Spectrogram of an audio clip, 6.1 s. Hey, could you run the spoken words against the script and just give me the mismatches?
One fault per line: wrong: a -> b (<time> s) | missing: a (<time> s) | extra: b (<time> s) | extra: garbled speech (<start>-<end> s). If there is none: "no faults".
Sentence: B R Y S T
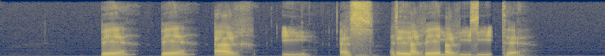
extra: b (1.6 s)
extra: garbled speech (3.9-4.9 s)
